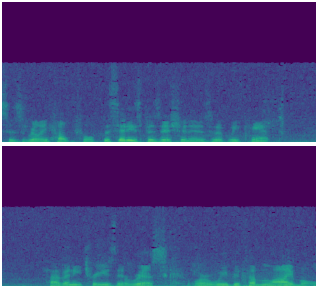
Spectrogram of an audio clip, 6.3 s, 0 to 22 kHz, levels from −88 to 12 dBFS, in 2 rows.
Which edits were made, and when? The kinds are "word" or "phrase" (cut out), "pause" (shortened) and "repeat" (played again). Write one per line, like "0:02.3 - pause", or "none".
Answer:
0:01.0 - word
0:04.4 - word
